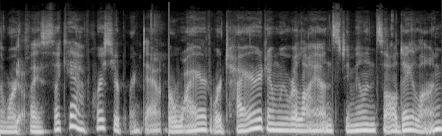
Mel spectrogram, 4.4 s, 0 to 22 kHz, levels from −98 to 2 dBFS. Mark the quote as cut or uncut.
cut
